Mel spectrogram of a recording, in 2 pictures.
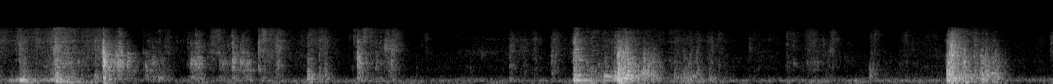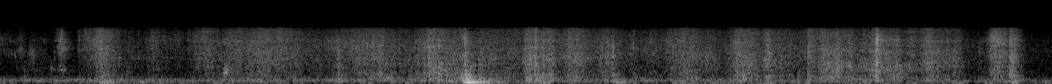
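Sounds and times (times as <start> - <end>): rustling and scraping handling noise: 6.6 - 9.4, 10.4 - 21.0.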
